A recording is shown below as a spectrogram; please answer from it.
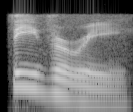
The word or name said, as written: thievery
